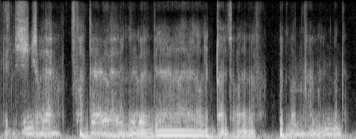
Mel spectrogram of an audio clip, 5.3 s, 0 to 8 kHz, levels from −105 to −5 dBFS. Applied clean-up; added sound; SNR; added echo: neural diffusion model UNIVERSE++.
